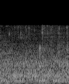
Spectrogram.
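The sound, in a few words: alkaline water being poured into a cup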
